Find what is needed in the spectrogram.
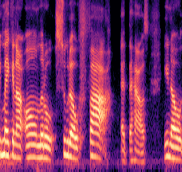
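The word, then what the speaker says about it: pho: I'm saying it right it looks like faux but it's not faux it's far anyway it's like these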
